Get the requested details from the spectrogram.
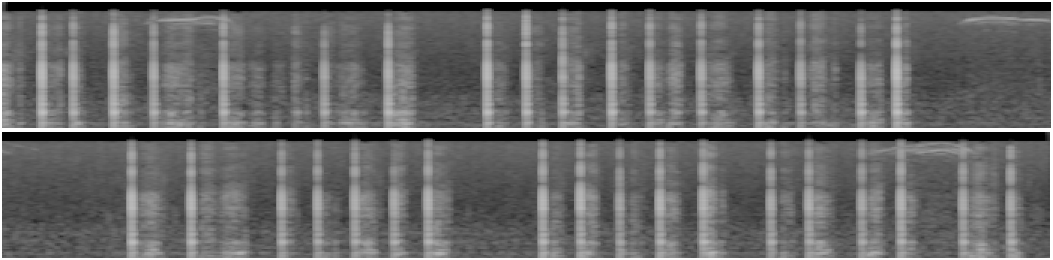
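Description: A bamboo ear pick scratches along the printed lettering on the front of a small printed paperboard bandage box held in hand. Quick, dry clicks and scrapes come in rapid bursts with short pauses, each tick sharp and brief over a soft, papery rustle. The sound is quiet and close, with most of its body in the low and middle range.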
